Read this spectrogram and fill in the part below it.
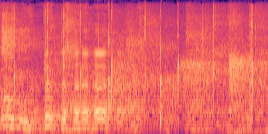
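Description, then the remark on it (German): A short burst of applause after two quiz contestants both answer a question correctly (the Vatican); dense and steady clapping lasting about two seconds, with voices speaking over it near the start. “Insofern bleibt ihr beide verschont. Applaus.”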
